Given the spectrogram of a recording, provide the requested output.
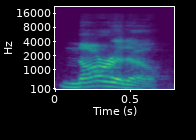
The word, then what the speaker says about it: Naruto: It's Naruto.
